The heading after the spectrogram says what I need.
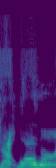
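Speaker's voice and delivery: loud, high-pitched yelling.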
